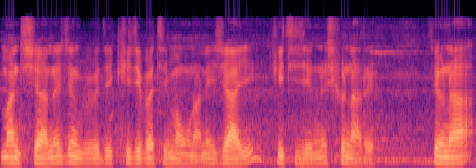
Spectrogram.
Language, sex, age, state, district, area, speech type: Bodo, male, 60+, Assam, Kokrajhar, rural, spontaneous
